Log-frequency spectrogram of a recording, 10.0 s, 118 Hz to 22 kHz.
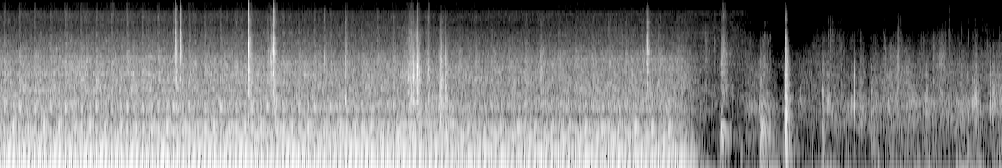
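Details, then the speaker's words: LS V8-swapped rear-wheel-drive Celica GT-SS on its first start in the car: deep, even V8 burble for about seven seconds, then it shuts off cleanly; no oil leaks, smoke or fire, healthy. "a success it's alive it moved no trails oil no smoke no fire yay"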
